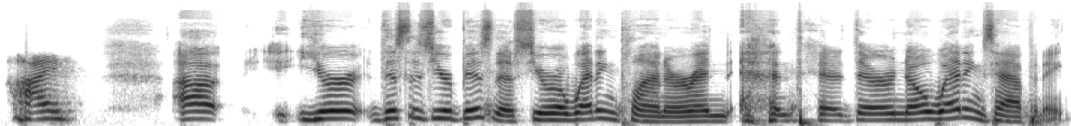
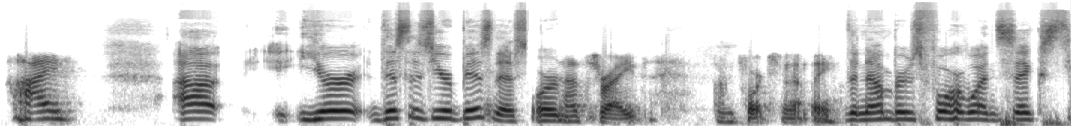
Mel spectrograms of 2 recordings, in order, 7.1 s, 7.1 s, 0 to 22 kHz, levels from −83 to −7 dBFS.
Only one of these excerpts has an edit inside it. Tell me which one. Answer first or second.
second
